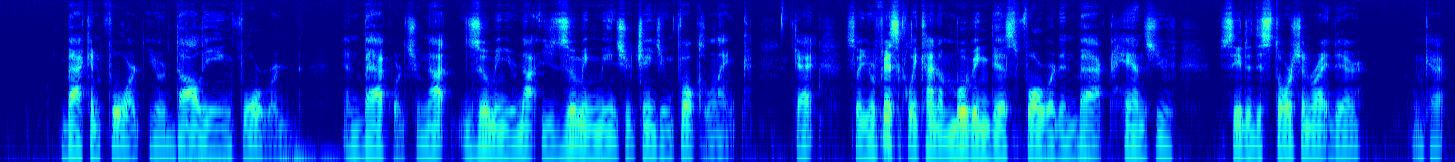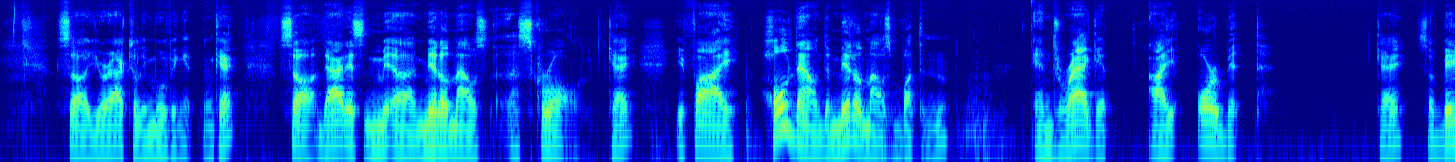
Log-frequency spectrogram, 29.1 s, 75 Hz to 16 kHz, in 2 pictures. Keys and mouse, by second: 24.9-29.1 middle drag.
